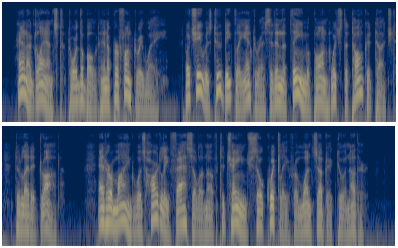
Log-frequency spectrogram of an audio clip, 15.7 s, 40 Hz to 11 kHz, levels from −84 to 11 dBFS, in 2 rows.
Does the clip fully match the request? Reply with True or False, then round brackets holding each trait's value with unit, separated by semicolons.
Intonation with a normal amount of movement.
False (7.2 semitones)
